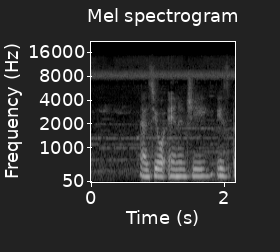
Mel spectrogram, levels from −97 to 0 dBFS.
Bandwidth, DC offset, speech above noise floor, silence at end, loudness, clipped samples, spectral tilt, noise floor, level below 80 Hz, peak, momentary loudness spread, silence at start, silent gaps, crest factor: 15 kHz; under 0.1%; 21 dB; 0 s; -39 LUFS; under 0.1%; -5.5 dB/octave; -59 dBFS; -84 dBFS; -22 dBFS; 19 LU; 0 s; none; 18 dB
